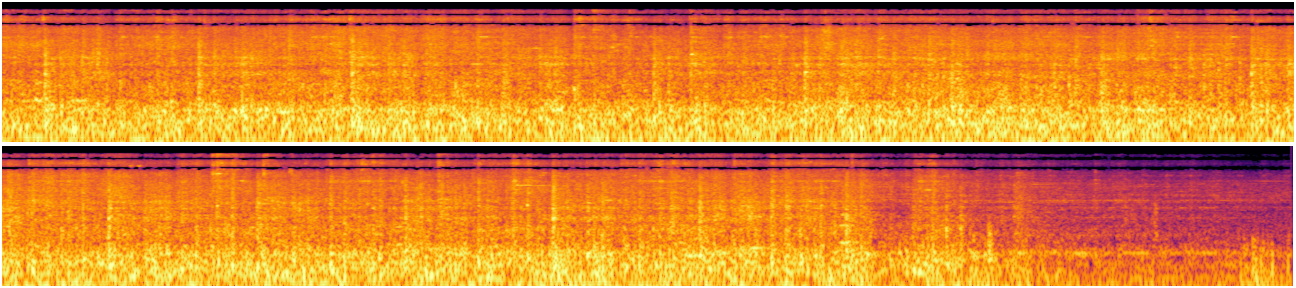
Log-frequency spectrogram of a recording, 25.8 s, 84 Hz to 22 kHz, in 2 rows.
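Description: Covered hopper cars of a CSX grain train rolling past close by, their wheels rumbling steadily on the rails. The sound fades from about 22 seconds in as the end of the train goes by.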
